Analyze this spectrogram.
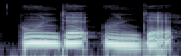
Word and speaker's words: Udre Udre: Ratu Udre Udre, pronounced Unde Unde, was a Fijian chief, Ratu meaning chief, in the north of Viti Levu, one of the Fiji Islands.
